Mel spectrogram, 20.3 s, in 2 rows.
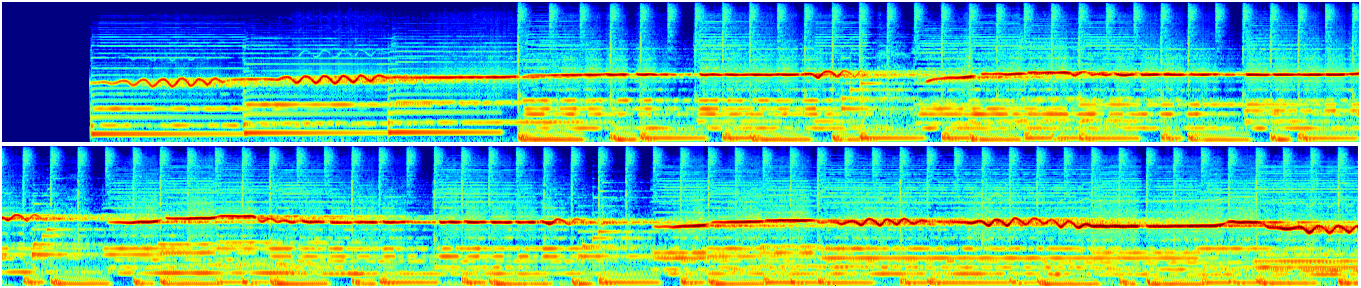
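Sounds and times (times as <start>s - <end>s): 
whistling for a parrot: 0.7s - 20.3s.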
